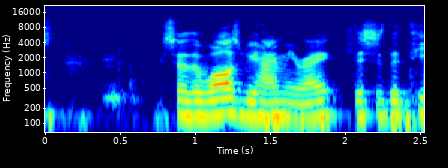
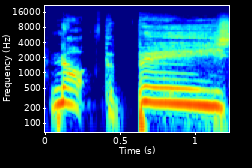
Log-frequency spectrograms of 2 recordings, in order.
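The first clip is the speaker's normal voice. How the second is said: high, slow, drawn-out mock panic; Nicolas Cage; 9 semitones higher, 3 dB louder, slower than usual. Quoting a film after the comparison, panicked Nicolas Cage impression. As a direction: wail it in hammed-up movie terror. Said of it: "you sound like Nicolas Cage".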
